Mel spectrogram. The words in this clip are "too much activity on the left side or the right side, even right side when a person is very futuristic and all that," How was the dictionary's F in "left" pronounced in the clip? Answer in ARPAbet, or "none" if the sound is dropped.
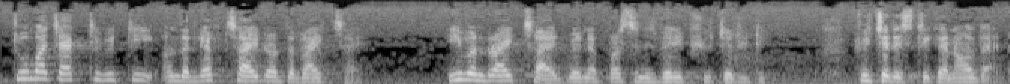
F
